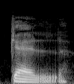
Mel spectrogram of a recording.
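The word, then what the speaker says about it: quelle: The way to pronounce them ke masculine form here will be pronounced exactly as the feminine form here ke.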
